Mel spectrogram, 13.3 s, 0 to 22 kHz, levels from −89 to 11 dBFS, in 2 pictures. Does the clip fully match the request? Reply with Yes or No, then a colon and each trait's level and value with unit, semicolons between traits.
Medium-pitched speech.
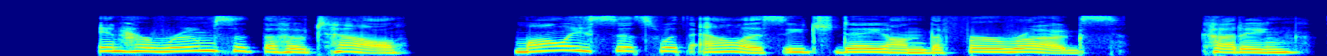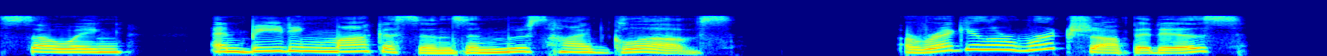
No: high, 215 Hz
